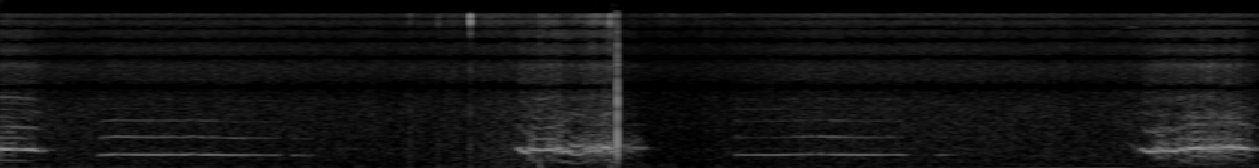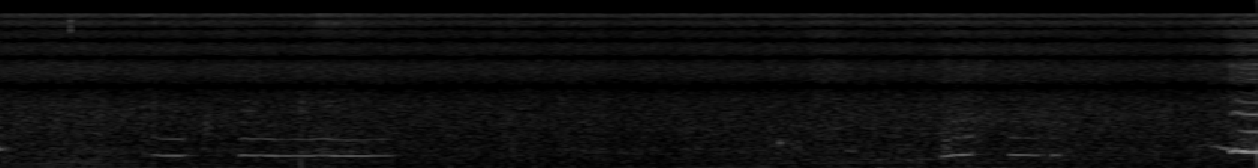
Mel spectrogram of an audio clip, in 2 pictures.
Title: Snoring baby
